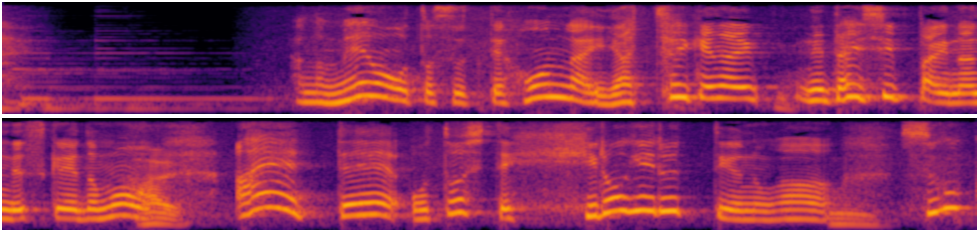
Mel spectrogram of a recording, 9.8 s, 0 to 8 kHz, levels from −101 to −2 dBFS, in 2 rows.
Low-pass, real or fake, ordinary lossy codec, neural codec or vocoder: 7.2 kHz; real; MP3, 64 kbps; none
